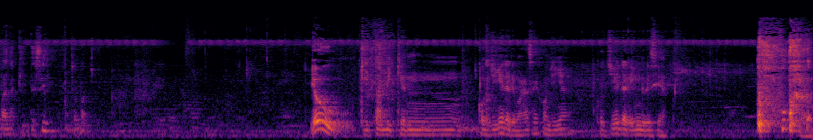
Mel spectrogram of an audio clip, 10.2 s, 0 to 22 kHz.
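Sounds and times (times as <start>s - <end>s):
speech: 0.1s - 0.8s, 3.9s - 8.6s
person coughing harshly: 9.5s - 10.1s.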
